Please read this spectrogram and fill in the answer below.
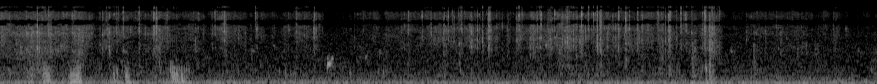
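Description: Near silence: faint woodland ambience, with a few soft rustles in the first second or so and one brief, faint high note about two and a half seconds in.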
